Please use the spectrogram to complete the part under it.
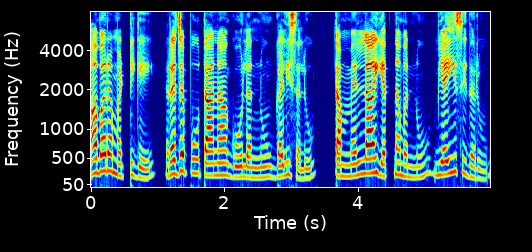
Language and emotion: Kannada, neutral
